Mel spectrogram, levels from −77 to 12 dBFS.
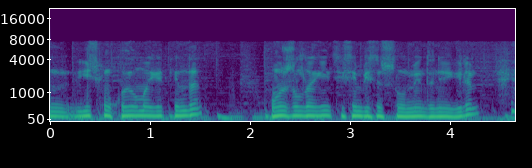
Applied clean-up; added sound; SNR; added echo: none; none; none; none.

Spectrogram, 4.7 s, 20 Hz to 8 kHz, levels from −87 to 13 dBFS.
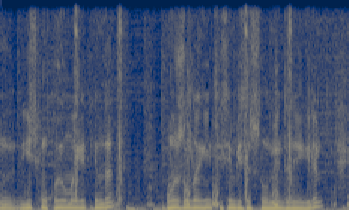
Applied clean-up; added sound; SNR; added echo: none; Animal + Camera; 12 dB; none.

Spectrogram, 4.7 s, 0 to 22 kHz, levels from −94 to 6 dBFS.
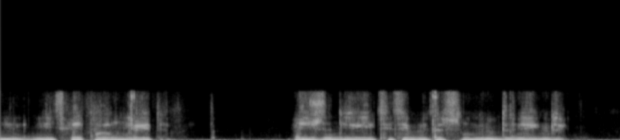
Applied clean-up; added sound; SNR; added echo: neural diffusion model UNIVERSE++.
